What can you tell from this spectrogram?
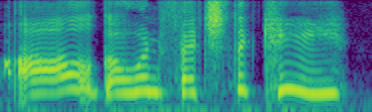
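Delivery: tag. A narrator's reading. Old lady voiced in story.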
